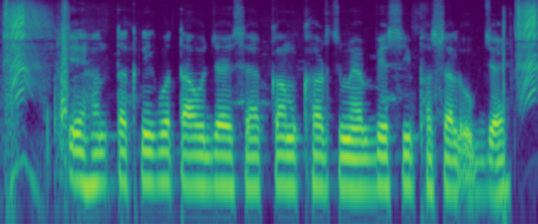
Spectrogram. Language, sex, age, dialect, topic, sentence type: Maithili, male, 18-24, Angika, agriculture, question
